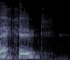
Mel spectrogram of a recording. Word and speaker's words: Eckhardt: Geralmente, eu digo Eckhart. – Eckhart. – Tipo, é isso, exatamente, em queda. Aí fica mais fácil. – Ah, legal, então... – Ignora metade das consoantes no nome, tá beleza.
